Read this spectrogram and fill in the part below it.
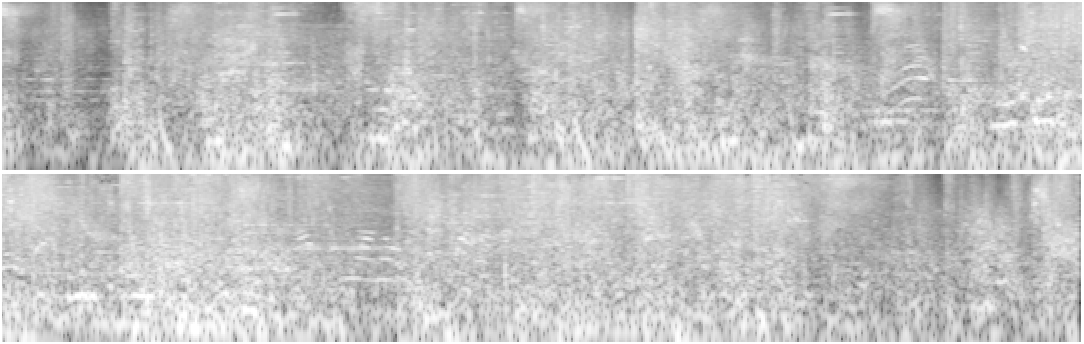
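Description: Spell blasts, clashes and explosions of a fast-paced video game battle ring out throughout.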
